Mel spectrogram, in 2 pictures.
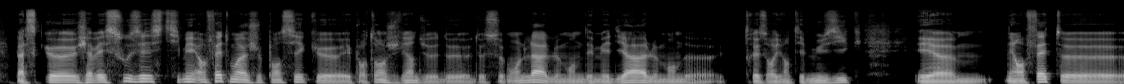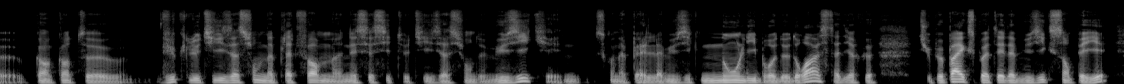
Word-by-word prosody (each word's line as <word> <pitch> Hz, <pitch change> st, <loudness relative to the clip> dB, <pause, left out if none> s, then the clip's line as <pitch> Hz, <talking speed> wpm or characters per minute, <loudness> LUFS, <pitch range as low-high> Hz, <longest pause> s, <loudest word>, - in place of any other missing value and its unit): Parce -, -, +3 dB
que 100 Hz, -2 st, +4 dB
j'avais 105 Hz, +3 st, +3 dB
sous-estimé 130 Hz, 0 st, +1 dB
en 115 Hz, -, 0 dB
fait, 145 Hz, +6 st, +2 dB
moi, 115 Hz, -3 st, +3 dB
je 95 Hz, +1 st, -4 dB
pensais 105 Hz, +4 st, -2 dB
que 80 Hz, -6 st, -1 dB
et 75 Hz, -, -3 dB
pourtant 85 Hz, +8 st, -2 dB
je 75 Hz, -4 st, -5 dB
viens 90 Hz, +2 st, -1 dB
du 80 Hz, -1 st, -7 dB
de 75 Hz, 0 st, -4 dB
de -, -, -7 dB
ce -, -, -4 dB
monde-là, 90 Hz, +6 st, +2 dB
le 80 Hz, -2 st, -4 dB
monde 75 Hz, 0 st, -4 dB
des 80 Hz, 0 st, -3 dB
médias, 85 Hz, +4 st, +3 dB
le 80 Hz, -3 st, -2 dB
monde, 75 Hz, 0 st, -4 dB
heu, -, -, -8 dB, 0.2 s
très 85 Hz, -2 st, -2 dB
orienté 80 Hz, 0 st, -3 dB
musique. 90 Hz, +3 st, -2 dB, 0.5 s
Et 80 Hz, +1 st, +4 dB
hem 75 Hz, -2 st, +2 dB, 0.2 s
et -, -, +2 dB
en 85 Hz, 0 st, +4 dB
fait, 125 Hz, +6 st, +2 dB
heu, 80 Hz, -5 st, +1 dB, 0.3 s
quand 85 Hz, -2 st, 0 dB
quand, 90 Hz, 0 st, -4 dB
heu, 70 Hz, -3 st, -1 dB, 0.4 s
vu 105 Hz, +6 st, -1 dB
que 110 Hz, -, -12 dB
l'utilisation 95 Hz, +1 st, 0 dB
de 90 Hz, -, +1 dB
la 80 Hz, -, 0 dB
plateforme 80 Hz, -3 st, 0 dB
nécessite 75 Hz, +1 st, -3 dB
l'utilisation 75 Hz, +1 st, -5 dB
de 70 Hz, -3 st, -7 dB
musique 85 Hz, -, -1 dB
et -, -, -8 dB
d 75 Hz, +1 st, -8 dB
ce -, -, -8 dB
qu'on 70 Hz, -, -6 dB
appelle 75 Hz, +2 st, -2 dB
la 75 Hz, -1 st, 0 dB
musique 80 Hz, +1 st, -4 dB
non 90 Hz, +4 st, +3 dB
libre 85 Hz, -3 st, +1 dB
de 75 Hz, 0 st, 0 dB
droit, 85 Hz, -, +4 dB
c'est-à-dire 80 Hz, -, -3 dB
que, -, -, -3 dB, 0.4 s
tu -, -, -7 dB
peux 90 Hz, -, +1 dB
pas 125 Hz, +5 st, +8 dB
exploiter 100 Hz, -3 st, +3 dB
la 90 Hz, -1 st, +3 dB
musique 85 Hz, +7 st, -2 dB
sans 100 Hz, -, +1 dB
payer. 80 Hz, -1 st, +2 dB
85 Hz, 185 wpm, -25 LUFS, 75-95 Hz, 0.5 s, pas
